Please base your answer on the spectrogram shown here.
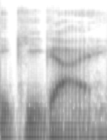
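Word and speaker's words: ikigai: state and finding your reason for being your icky guy. Is that how you say it? Icky guy.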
